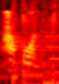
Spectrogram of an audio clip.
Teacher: bigkas mabilis at may diin sa ikalawang pantig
